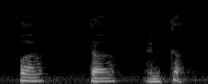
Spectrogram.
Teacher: A stop sound or a plosive sound is the term which means for the production of such a sound we have a total closure of the flow of air in the vocal tract and then sudden release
